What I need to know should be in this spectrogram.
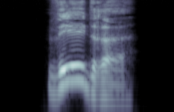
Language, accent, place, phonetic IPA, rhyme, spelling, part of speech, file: German, Germany, Berlin, [ˈvɪldʁə], -ɪldʁə, wildre, verb, De-wildre.ogg
- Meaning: inflection of wildern: 1. first-person singular present 2. first/third-person singular subjunctive I 3. singular imperative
